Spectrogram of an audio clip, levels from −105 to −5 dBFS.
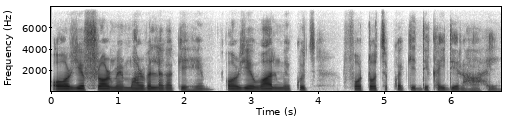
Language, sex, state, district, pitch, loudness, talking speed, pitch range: Hindi, male, Arunachal Pradesh, Papum Pare, 120 Hz, -20 LUFS, 160 wpm, 115-125 Hz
